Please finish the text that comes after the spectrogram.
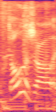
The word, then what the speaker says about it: Dolezal: In a world where outrage-inducing news stories are pretty much a dime a dozen, the Rachel Dolezal fiasco, or Rachel Dolezal as she pronounces it, still stands out as one of the most bizarre cons of our time.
